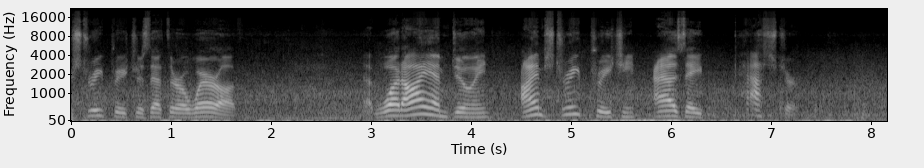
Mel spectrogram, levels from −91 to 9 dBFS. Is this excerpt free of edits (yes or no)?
no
